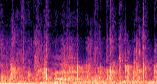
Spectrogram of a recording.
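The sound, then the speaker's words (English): An audience claps their hands for God in a dense, steady patter that runs through the whole clip, layered over a low sustained hum and murmuring voices. “Clap your hands for God.”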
